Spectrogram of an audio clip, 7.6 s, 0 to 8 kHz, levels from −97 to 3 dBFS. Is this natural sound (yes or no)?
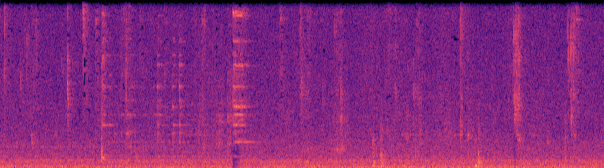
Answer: yes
